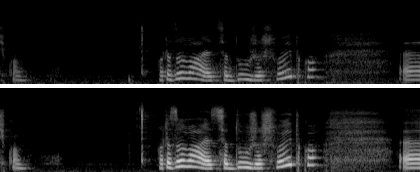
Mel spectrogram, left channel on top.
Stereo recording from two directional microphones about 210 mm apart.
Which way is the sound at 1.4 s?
20° right (ahead or behind).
